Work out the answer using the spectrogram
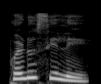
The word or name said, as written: ಪಡುಸಿಲೆ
